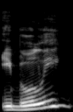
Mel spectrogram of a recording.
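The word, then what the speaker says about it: elBulli: where you get a job at 18 at iuli is that how you say it yeah most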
